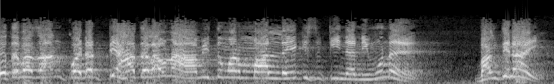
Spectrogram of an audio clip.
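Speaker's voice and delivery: put-on high-pitched pleading, like a young boy.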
